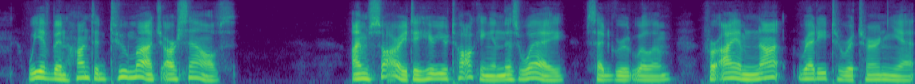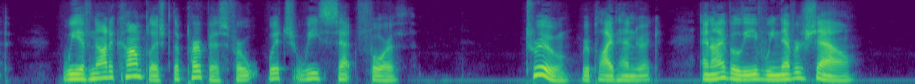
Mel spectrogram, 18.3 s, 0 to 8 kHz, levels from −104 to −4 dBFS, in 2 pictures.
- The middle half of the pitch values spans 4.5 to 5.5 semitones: Yes, average, 4.9 semitones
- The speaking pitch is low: Yes, low, 120 Hz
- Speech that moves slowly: No, average, 155 wpm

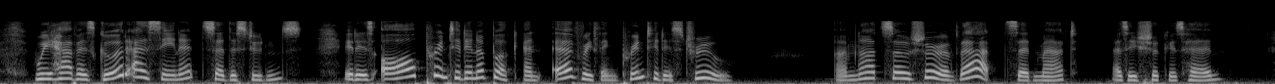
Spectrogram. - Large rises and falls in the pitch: Yes, wide, 5.9 semitones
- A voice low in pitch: No, high, 240 Hz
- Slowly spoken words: No, average, 165 wpm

